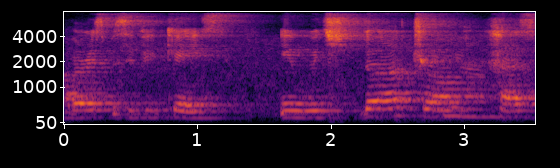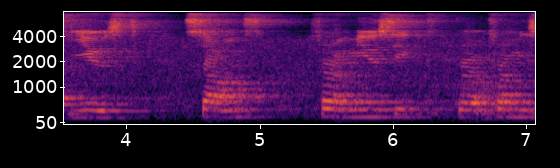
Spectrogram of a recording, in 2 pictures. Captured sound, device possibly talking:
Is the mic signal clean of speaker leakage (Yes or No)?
No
